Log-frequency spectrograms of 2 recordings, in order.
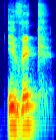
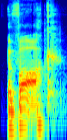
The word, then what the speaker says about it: Evike: Vegas evik evik evic do you know how to pronounce their name or you don't I do it's evik okay uh but iik is I hear some people randomly call it and then as Siri calls it evok EV so it's a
